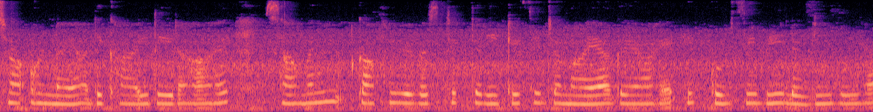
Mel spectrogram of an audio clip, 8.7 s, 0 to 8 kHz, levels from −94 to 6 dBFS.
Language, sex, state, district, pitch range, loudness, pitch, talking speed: Hindi, female, Chhattisgarh, Balrampur, 230-250 Hz, -16 LUFS, 240 Hz, 150 wpm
